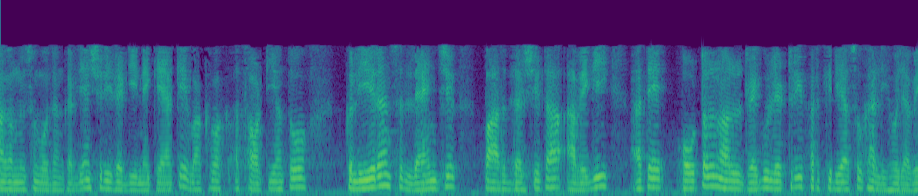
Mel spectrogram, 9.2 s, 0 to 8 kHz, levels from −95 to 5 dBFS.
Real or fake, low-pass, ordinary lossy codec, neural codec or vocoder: fake; 7.2 kHz; AAC, 16 kbps; codec, 16 kHz in and 24 kHz out, 1 kbps, XY-Tokenizer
